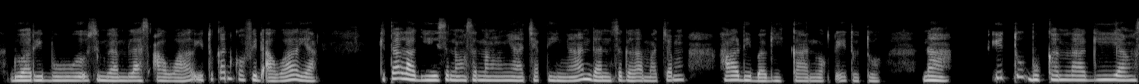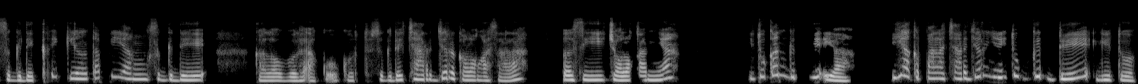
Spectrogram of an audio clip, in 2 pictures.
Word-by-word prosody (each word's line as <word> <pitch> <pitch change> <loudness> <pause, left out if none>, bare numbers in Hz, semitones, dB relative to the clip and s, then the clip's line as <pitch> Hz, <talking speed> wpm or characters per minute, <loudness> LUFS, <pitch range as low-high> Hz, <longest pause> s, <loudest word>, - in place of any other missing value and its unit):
2019 180 -1 +2
awal, 165 0 -1
itu 200 - -6
kan 285 0 -3
COVID 210 -4 -1
awal 170 +7 +2
ya, 165 - +1 0.7
kita 270 - +1
lagi 195 -6 +5
seneng-senengnya 190 -2 +1
chatting-an 180 +1 -1
dan 180 -4 +2
segala 175 -2 -1
macam, 190 +5 -3 0.4
hal 200 0 +3
dibagikan 165 -2 -1
waktu 155 - -11
itu 165 - -7
tuh. 155 -2 -4 0.5
Nah, 185 -3 +4 0.4
itu 305 +2 -5
bukan 210 0 +2
lagi 200 0 +1 0.2
yang 195 0 +3
segede 190 -2 +1
kerikil 325 -9 -1
tapi 290 +5 -8
yang 250 -3 +1 0.2
segede 205 -3 +1 0.7
kalau 175 0 0
boleh 170 0 +1
aku 160 -2 -10
ukur 175 - -8
tuh - - -15
segede 200 0 0
charger 225 +3 0
kalau 195 -1 +1
nggak 185 -1 -2
salah, 180 +6 0 0.4
eee, 210 -1 +5
si 215 - +3 0.2
colokannya 200 +3 +3 0.8
itu 260 +7 -3
kan 430 0 +1
gede 330 0 -2 0.2
ya. 180 - +6 0.5
Iya 385 +6 +2
kepala 270 -1 -1
charger-nya 330 +8 -2
itu 395 - -1 0.2
gede, 250 - +2 0.4
gitu. 205 -1 +1
195 Hz, 135 wpm, -23 LUFS, 180-225 Hz, 0.8 s, ya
